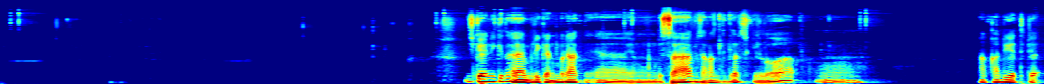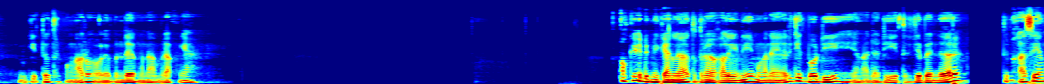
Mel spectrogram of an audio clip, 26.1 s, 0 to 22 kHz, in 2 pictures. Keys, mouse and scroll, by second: 0.2 click, 1.4 space, 4.7 space, 6.3 click, 7.8-9.7 drag, 9.2 0, 10.3 alt+a, 10.9 click, 16.2 space, 17.0 space, 19.0 middle click, 19.7 shift+click, 20.7 click.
